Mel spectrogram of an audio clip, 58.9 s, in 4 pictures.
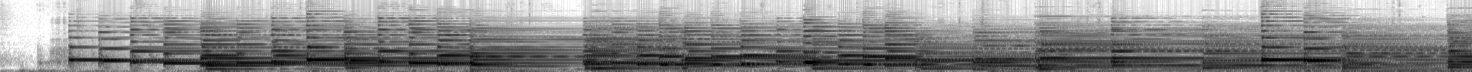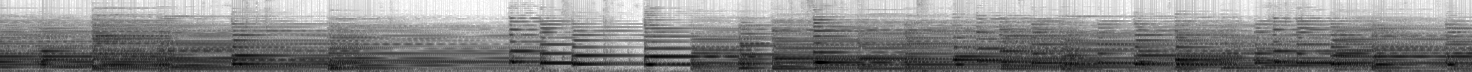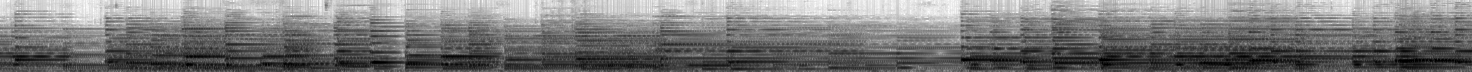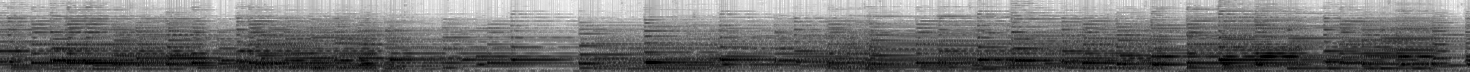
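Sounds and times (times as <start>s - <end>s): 
piano: 0.0s - 58.8s.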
